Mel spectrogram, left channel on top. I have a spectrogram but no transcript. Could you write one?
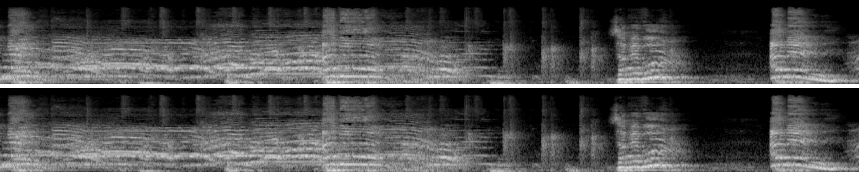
Amen. Savez-vous? Amen.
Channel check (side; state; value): both; identical; correlation 1.00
